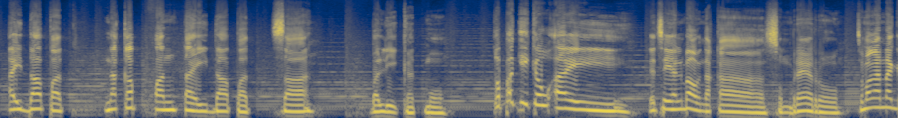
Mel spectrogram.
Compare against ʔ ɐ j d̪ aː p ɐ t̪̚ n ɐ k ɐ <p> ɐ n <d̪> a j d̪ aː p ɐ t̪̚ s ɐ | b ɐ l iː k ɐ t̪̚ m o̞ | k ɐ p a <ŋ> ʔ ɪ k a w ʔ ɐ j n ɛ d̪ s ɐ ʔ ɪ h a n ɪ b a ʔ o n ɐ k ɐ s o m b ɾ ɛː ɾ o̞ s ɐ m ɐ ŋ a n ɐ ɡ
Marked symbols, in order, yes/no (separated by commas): yes, no, no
